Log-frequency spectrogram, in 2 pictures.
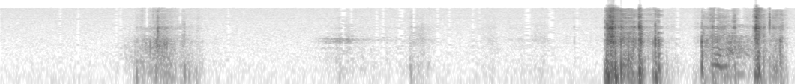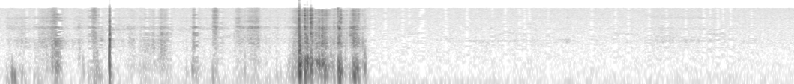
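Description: Close rustling and knocking right at the microphone in irregular bursts: a short one about a second in, then a loud crackly run from about four seconds in to nearly eight.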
